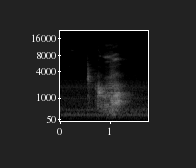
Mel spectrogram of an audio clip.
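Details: A pet Congo African grey parrot, talking and burping, gives a short click, then a brief voice-like phrase with a rough, throaty texture in a quiet room.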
